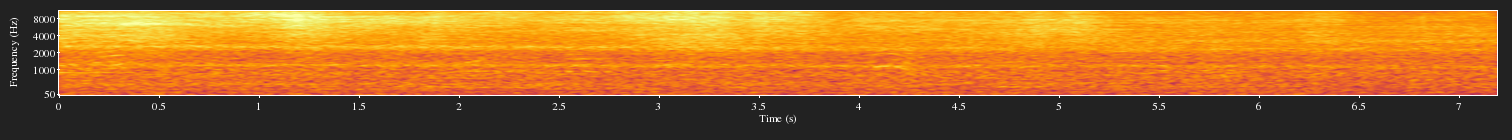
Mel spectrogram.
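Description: E5 series Shinkansen train moving along a station platform: a steady rushing rumble from its wheels and running gear, fading slightly.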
